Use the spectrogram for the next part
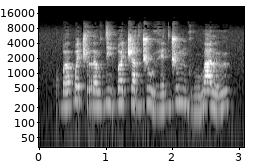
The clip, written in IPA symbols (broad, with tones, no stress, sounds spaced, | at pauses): ɓ ʌ˩˥ ɓ ʌ˥ t͡ʃ r ʌ˧ w d i˥˩ ɓ ʌ˥ t͡ʃ a˥ d d͡ʒ u˥˩ ɦ e˩˥ d d͡ʒ u˥ m ɡʱ u˩ w a˥ l ɯ˩˥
